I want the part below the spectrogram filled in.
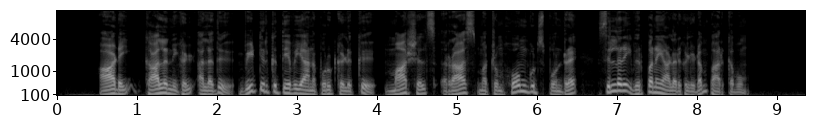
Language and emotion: Tamil, neutral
